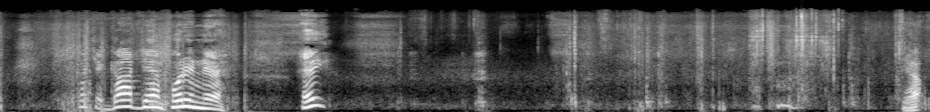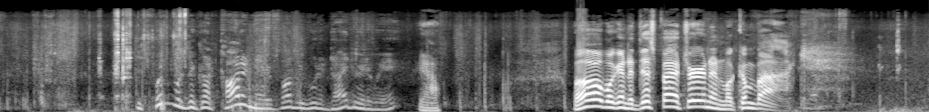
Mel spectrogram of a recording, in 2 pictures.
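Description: A man talks close by, outdoors.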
